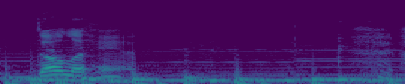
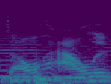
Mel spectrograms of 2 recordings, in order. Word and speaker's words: dullahan: the books grandpa left dullahan i remember saying it wrong like i read something else i don't know what the hell i call them doll howling or something like this a fairy with the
